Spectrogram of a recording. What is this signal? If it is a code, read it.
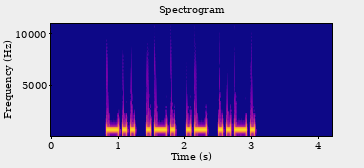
Morse code, heard as a keyed tone, about 20 wpm, 700 Hz. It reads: DRAF
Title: Build A Word - 1 Letter At A Time - 5-Letter Words - 20wpm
